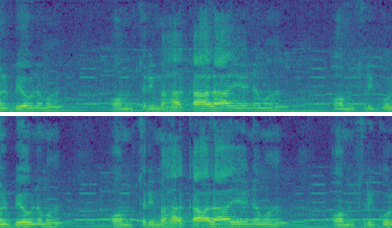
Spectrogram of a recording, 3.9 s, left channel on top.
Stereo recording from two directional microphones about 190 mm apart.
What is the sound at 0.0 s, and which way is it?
Speech, 50° right (ahead or behind).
